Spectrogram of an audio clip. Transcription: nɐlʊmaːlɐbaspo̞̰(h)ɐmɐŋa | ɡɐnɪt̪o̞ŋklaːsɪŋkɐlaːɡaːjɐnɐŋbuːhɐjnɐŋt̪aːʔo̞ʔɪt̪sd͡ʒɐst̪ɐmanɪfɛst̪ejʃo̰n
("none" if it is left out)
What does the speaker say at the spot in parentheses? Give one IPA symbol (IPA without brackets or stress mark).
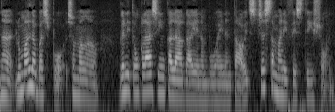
s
